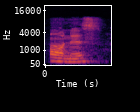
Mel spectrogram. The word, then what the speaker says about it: honest: H is the starting word for honest, but we are pronouncing it honest.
